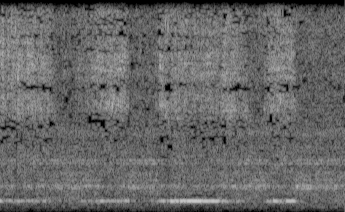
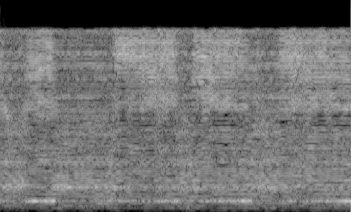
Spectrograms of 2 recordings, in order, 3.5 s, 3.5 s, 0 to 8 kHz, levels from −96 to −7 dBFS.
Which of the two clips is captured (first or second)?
first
